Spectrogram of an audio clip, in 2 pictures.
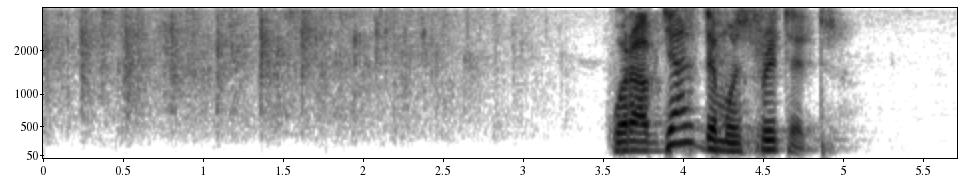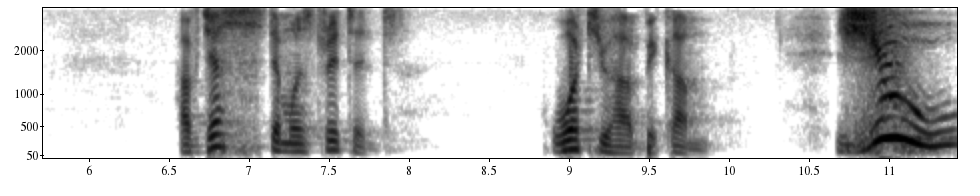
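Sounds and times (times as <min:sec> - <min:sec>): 
audience clapping: 0:00.0 - 0:04.4
speech: 0:03.6 - 0:05.0, 0:06.6 - 0:08.0, 0:08.9 - 0:09.9, 0:10.6 - 0:11.4.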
